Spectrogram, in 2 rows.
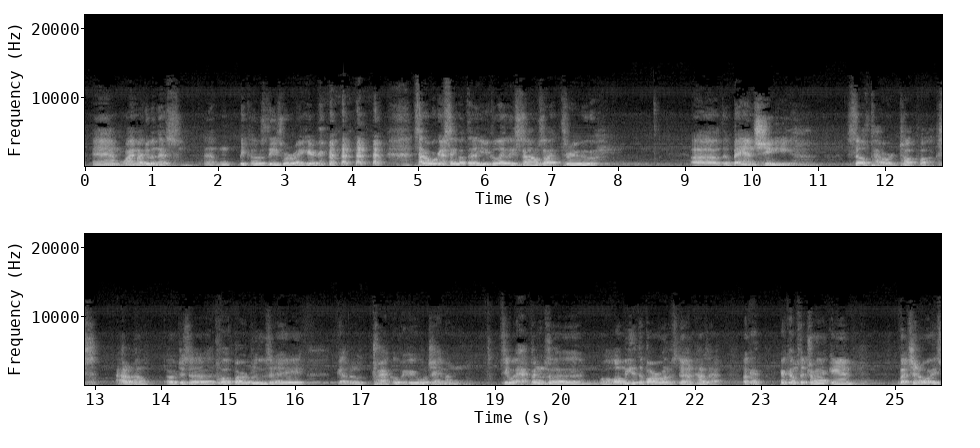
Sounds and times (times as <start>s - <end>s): Speech: 0.0s - 8.0s, 9.1s - 25.7s.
